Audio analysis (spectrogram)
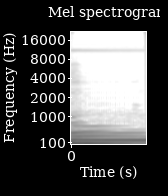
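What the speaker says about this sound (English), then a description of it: "There used to be a B string, which would sound like this" Plucked B string on an upright bass, a single deep sustained note ringing with rich low harmonics, close and loud for under a second, with no talking.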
